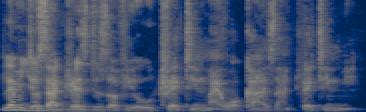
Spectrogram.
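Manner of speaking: normal talking voice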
